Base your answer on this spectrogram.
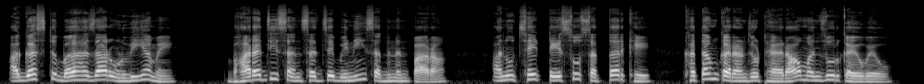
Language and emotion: Sindhi, neutral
